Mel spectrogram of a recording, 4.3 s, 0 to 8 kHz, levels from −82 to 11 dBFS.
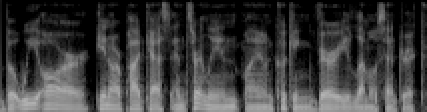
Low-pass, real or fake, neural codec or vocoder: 7.2 kHz; real; none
